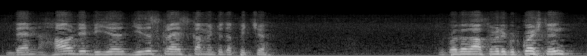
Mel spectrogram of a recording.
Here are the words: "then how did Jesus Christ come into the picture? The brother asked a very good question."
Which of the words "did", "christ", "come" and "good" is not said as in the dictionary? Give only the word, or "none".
none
